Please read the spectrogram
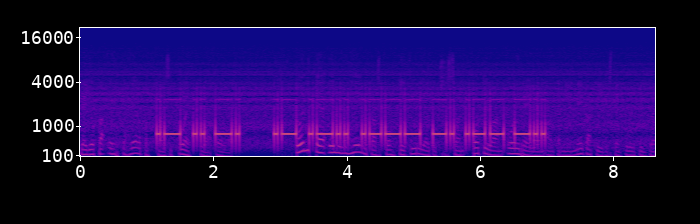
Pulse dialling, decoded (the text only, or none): none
